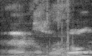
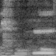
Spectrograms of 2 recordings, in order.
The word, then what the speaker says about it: pseudo: मतलब ये मैंने बता दिया है, कहीं गलती से सूडो क्लासेज सूडो एलिमेंट नहीं प्रोनाउंस करना है तो दूसरा सूडो क्लासेस और सूडो एलिमेंट्स प्रोनाउंसिएशन है।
